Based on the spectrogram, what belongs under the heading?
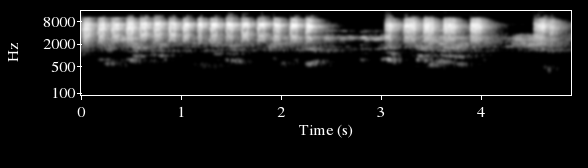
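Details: A pet parrot indoors delivers a rapid train of scratchy, high-pitched screeches, about four per second, for over two seconds. Quieter garbled chatter follows, then shorter bursts of the same grating notes.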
